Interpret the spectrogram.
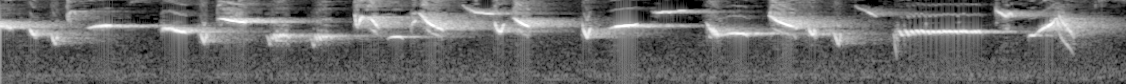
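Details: Black-throated canary, an African finch also called blackthroat, on a clear tutor recording for training birds: quick series of sweet whistled notes, sliding down and up, with sharp rising and falling strokes and a long flat whistle near the end.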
